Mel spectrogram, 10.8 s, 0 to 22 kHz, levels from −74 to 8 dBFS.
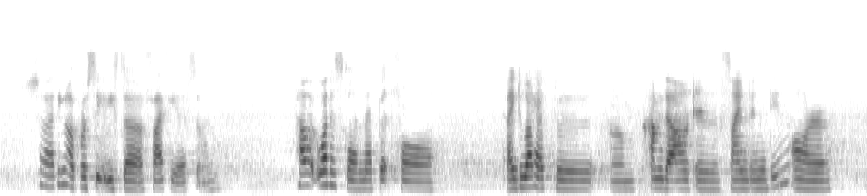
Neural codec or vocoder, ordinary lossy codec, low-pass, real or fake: codec, 16 kHz, 1 kbps, X-Codec, HuBERT features, trained on balanced general audio; none; 7.2 kHz; fake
